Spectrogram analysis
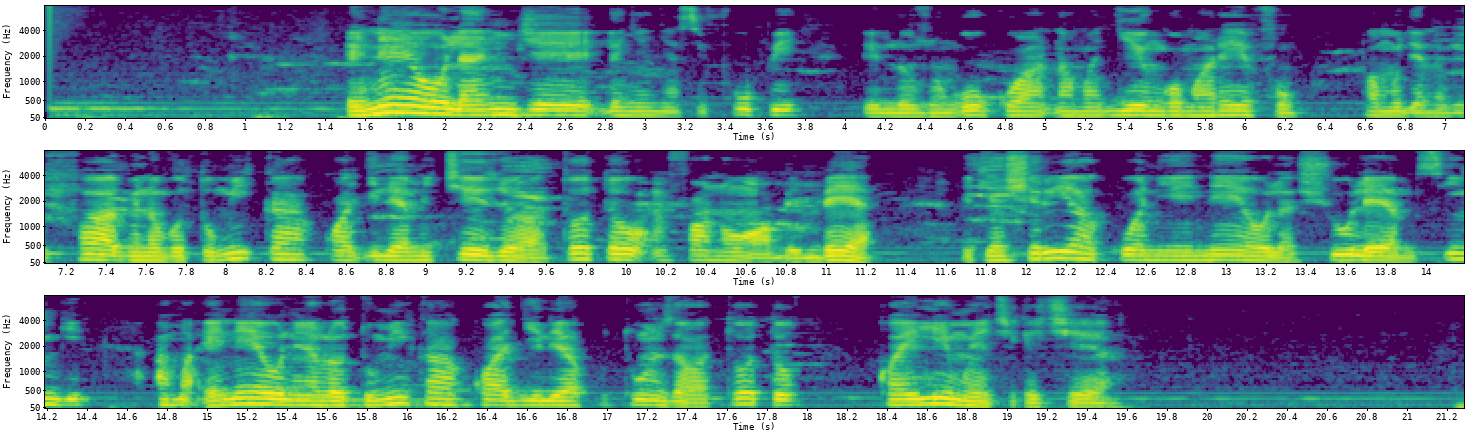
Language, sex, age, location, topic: Swahili, male, 25-35, Dar es Salaam, education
